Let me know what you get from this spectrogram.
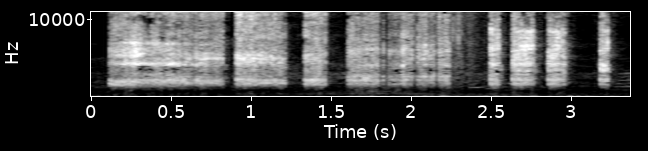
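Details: Brown cicada producing a rough, shrill buzz that starts long and steady, then breaks into shorter pulsing bursts about every quarter second, with a little low thumping in the background.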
